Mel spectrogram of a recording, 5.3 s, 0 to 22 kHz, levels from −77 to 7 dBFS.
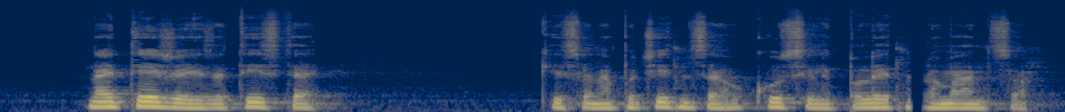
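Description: From 4.53 to 4.64 s, AAC frame loss with muting silences 85 ms, which fits two lost frames. The overlapping windows fade the edges, so the hole is soft-edged rather than hard-cut.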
